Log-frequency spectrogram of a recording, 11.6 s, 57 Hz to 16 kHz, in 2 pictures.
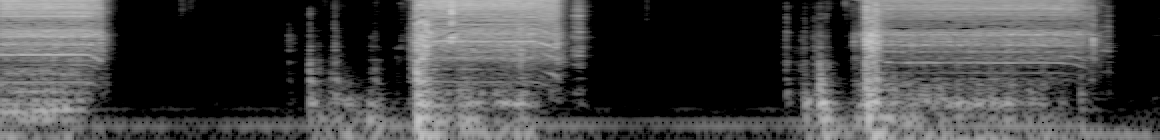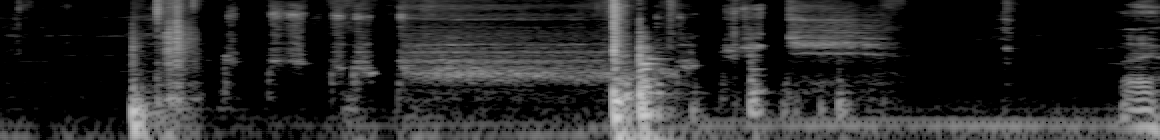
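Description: A power screwdriver backs machine screws out of a KEF Reference 104 speaker's bass radiator in several separate close whirring bursts, with quiet pauses between them.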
